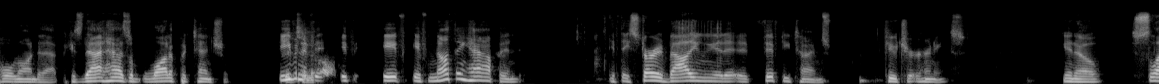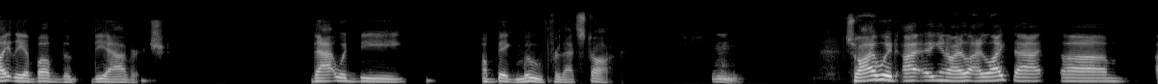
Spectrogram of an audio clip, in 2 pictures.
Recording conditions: video call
